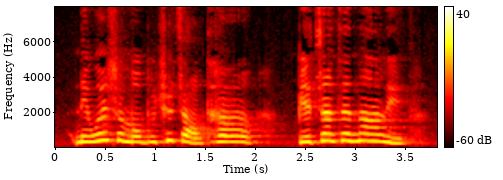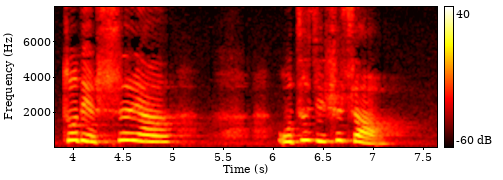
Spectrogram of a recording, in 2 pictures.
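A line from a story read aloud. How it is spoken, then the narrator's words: Loud shout. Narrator (Chinese): 玲玲大声叫着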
